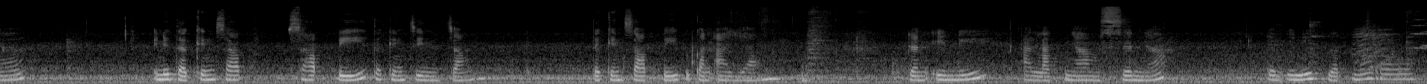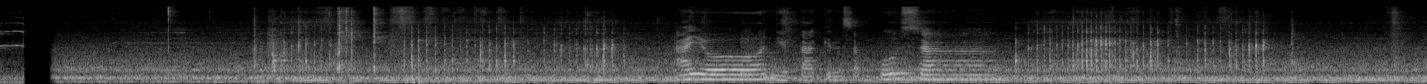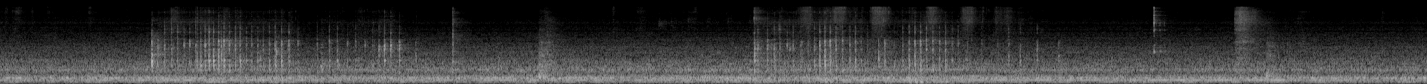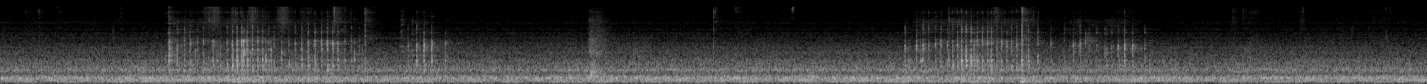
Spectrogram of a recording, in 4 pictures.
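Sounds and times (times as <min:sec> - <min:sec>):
pasta roller machine humming: 0:14.8 - 0:40.8, 0:41.6 - 0:48.6, 0:49.3 - 0:57.0.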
